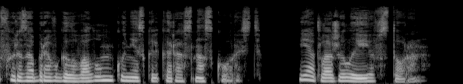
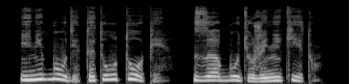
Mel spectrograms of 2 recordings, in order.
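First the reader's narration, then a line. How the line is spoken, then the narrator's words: Sharp inner bark. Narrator (Russian): рявкнул внутренний голос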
